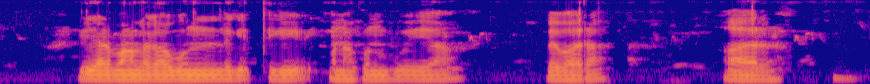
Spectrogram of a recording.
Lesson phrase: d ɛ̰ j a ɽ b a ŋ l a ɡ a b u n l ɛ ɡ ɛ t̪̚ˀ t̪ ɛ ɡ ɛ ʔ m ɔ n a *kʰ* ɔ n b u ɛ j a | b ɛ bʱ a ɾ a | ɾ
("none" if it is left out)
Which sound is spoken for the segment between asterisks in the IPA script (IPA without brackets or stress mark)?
k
